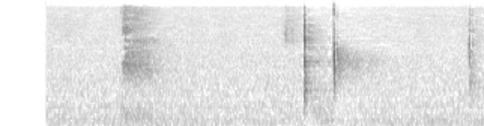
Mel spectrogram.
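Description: Snooker balls knock together with a short click.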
